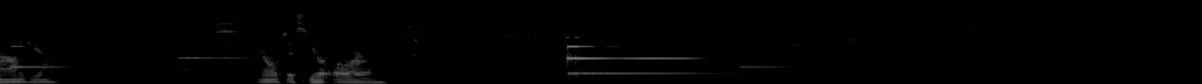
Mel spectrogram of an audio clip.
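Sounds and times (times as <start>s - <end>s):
softer chime tones: 0.0s - 4.3s, 5.6s - 10.0s
bell-like chime ringing: 5.7s - 8.2s.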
